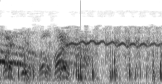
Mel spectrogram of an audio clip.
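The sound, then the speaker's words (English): A weary horse whinnies loudly as it slows to a halt, a single shrill, quavering neigh that shakes and trails off over under two seconds. “As he hit the ground, his weary horse slowed to a halt.”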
